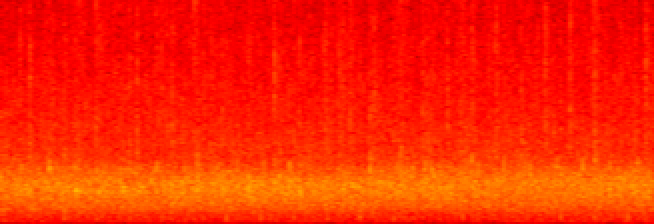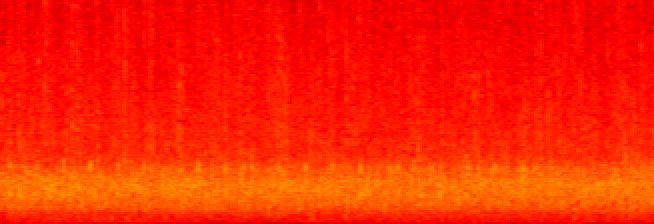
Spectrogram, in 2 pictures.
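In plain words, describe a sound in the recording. A large audience applauds loudly in a big echoing hall.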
